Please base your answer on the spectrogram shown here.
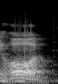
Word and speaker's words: whole: इसी प्रकार W silent रह गया तो इसको पढ़ेंगे हॉल, WHOLE हॉल।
